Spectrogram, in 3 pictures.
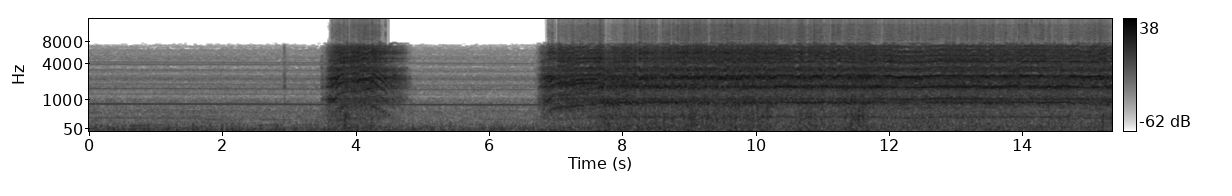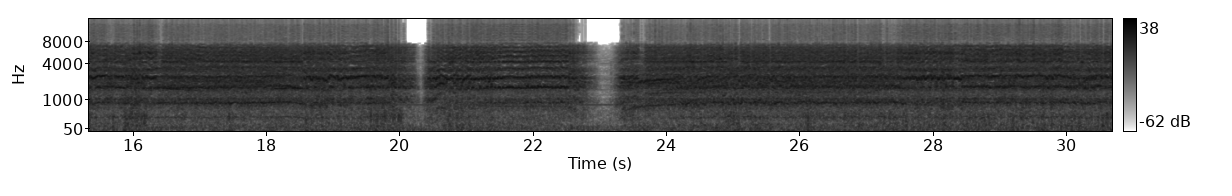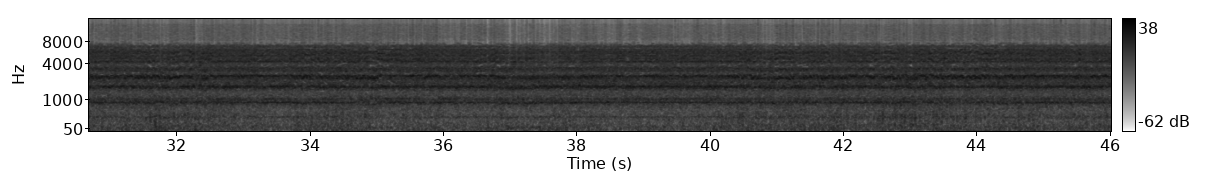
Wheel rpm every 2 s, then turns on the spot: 0, 30, 40, 80, 230, 230, 230, 230, 220, 210, 150, 130, 200, 210, 230, 230, 230, 230, 230, 230, 230, 230, 230.
22-24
